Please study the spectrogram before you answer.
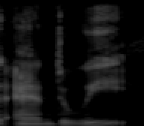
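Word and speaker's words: andouille: a southern thing he's like oh that that's andu andu it's like the sausage kind of thing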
